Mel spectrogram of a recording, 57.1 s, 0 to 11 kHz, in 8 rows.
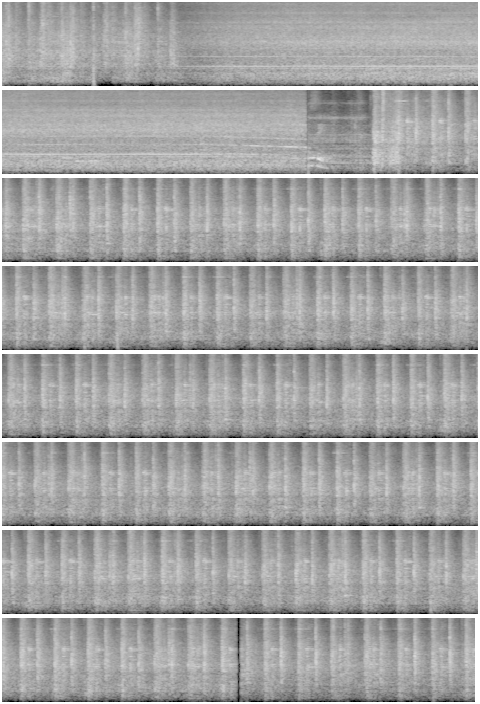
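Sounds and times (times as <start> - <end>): power loom clattering: 0.0 - 11.7, 12.4 - 57.0.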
